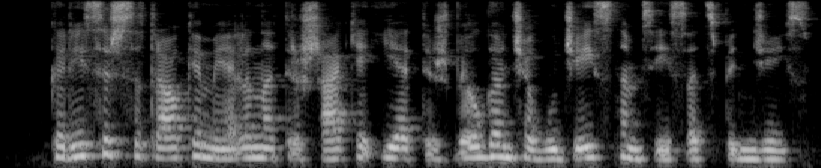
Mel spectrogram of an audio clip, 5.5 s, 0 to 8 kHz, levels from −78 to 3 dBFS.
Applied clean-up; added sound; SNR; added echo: none; none; none; none.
